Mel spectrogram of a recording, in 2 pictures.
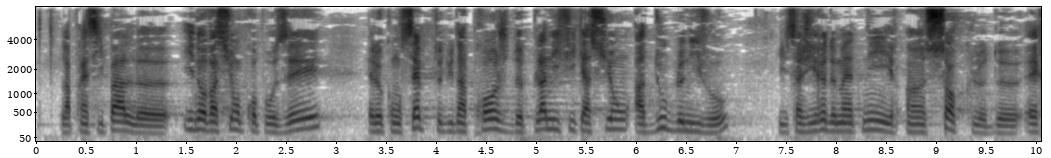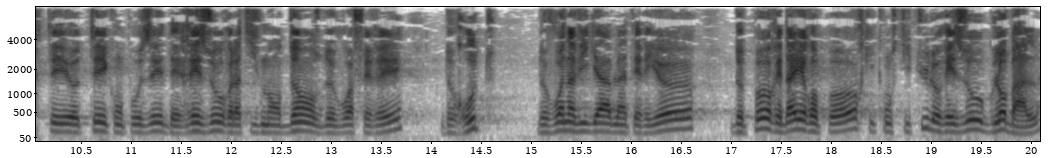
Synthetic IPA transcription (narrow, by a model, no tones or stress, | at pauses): lapχɛ̃sipalinɔvasjɔ̃pχɔpoze | ɛləkɔ̃sɛp̚t̪əd̪ynapχɔʃd̪əplanifikʲasjɔ̃ad̪ublənivo | ilsaʒiʁɛd̪əmɛ̃t̪niːʁə̃sɔkləd̪əɛʁt̪eøt̪ekɔ̃pozed̪ɛʁezoʁəlat̪ivmɑ̃d̪ɑ̃sd̪əvwafeʁe | d̪əʁut̪ | d̪əvwanaviɡʲablɛ̃t̪eʁjœːʁ | d̪əpɔʁed̪aeʁɔpɔːʁkʲikɔ̃st̪it̪yləʁezoɡlɔbal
